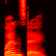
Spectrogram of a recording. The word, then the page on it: wednesday: British English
